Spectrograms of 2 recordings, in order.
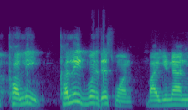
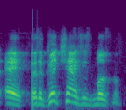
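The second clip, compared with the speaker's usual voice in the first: usual speaking voice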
